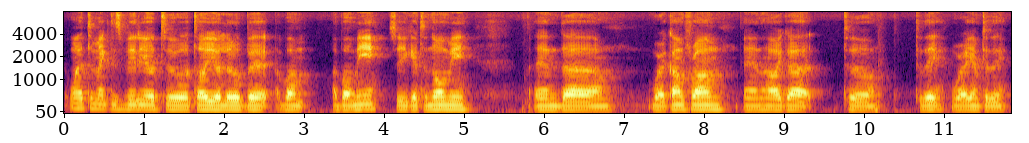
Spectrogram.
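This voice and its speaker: A man in his thirties from Ecuador, a mechanic, introducing himself casually with many pauses and restarts. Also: mid-range voice, echoey room. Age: 30s. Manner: relaxed, halting, many fillers and restarts. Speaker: auto mechanic.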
